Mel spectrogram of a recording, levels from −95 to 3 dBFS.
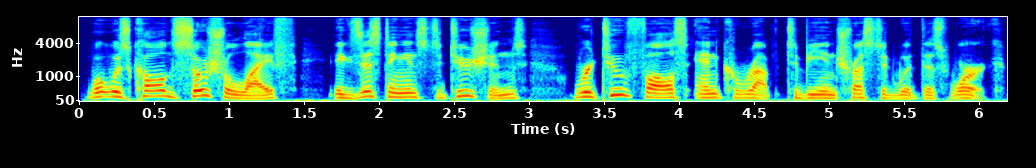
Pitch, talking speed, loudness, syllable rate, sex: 155 Hz, 175 wpm, -19 LUFS, 5.3 syllables/s, male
